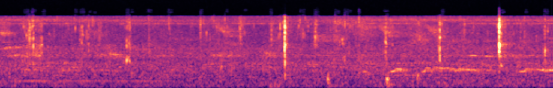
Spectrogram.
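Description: Someone eating rice by hand and chewing, with sharp wet mouth clicks and lip smacks, the loudest about three and five seconds in.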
